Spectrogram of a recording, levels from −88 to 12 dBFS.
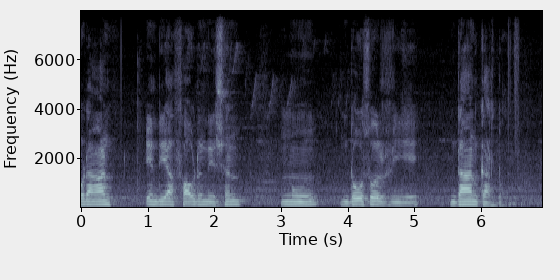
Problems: background sounds at intervals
